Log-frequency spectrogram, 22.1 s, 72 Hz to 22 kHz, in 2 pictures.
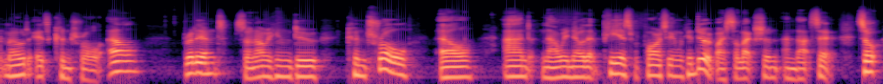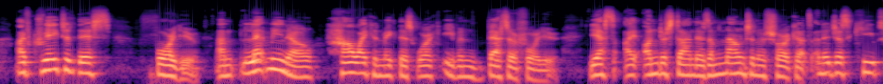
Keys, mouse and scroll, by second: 4.4 s, 5.7 ctrl+l, 7.6 p.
